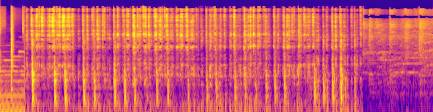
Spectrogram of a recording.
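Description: Music that cuts off about half a second in, followed by a metal putty knife scraping dried debris off a wooden floor along the wall edge in quick, irregular strokes, several a second. Near the end the scraping gives way to a softer, steady sponge scrubbing.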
